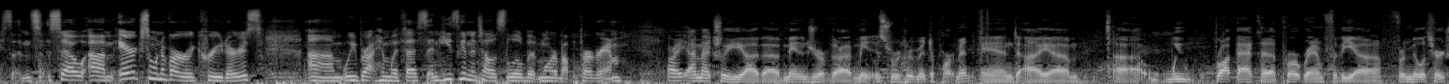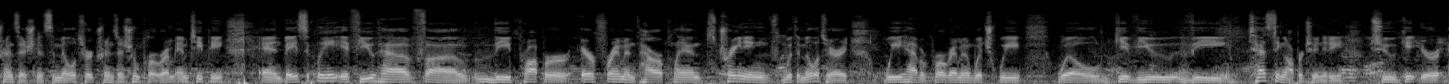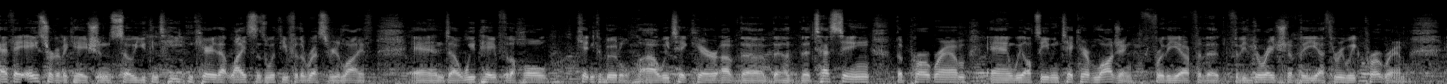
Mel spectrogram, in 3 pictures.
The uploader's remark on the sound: live at Scramblers Diner for the Friday Roadshow.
